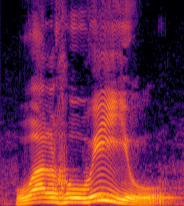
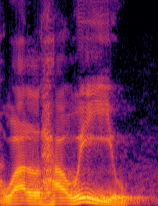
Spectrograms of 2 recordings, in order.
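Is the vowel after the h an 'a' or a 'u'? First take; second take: u; a. First: The vowel after the h is 'u'. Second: The vowel after the h is 'a'. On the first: "bidhammil ha'i" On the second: "wa fathiha"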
